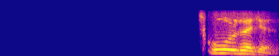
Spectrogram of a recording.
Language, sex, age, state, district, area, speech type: Dogri, male, 45-60, Jammu and Kashmir, Samba, rural, conversation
